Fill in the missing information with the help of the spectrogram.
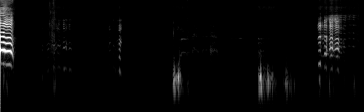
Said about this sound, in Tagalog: Kambing po siya na itim guys.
